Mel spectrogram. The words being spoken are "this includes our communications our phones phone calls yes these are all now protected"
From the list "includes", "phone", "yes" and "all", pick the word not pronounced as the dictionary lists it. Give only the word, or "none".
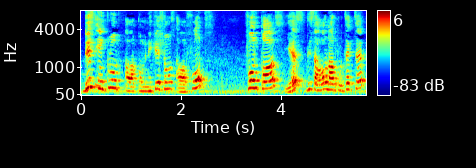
includes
